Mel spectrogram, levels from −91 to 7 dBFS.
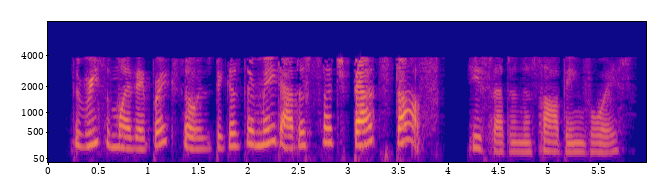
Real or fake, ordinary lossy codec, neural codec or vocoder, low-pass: real; AAC, 16 kbps; none; 7.2 kHz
